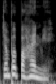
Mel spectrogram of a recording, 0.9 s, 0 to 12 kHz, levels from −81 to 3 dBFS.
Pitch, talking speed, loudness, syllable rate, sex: 205 Hz, 255 wpm, -16 LUFS, 6.0 syllables/s, female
